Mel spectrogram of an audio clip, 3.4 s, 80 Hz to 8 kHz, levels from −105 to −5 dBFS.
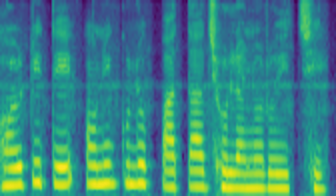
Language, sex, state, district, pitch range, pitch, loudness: Bengali, female, West Bengal, Cooch Behar, 220-275 Hz, 250 Hz, -14 LUFS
